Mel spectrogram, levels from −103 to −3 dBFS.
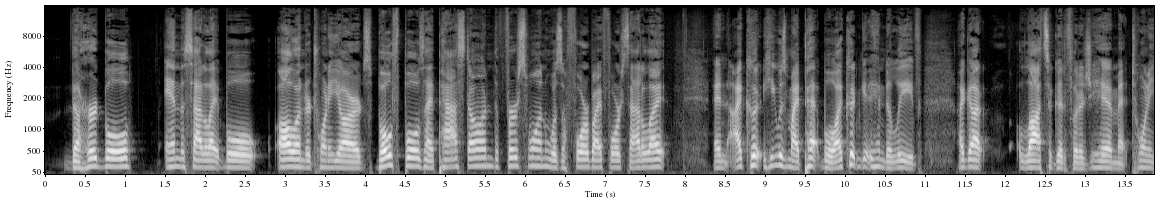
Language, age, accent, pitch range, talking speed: English, 30-49, American, 135-170 Hz, 210 wpm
